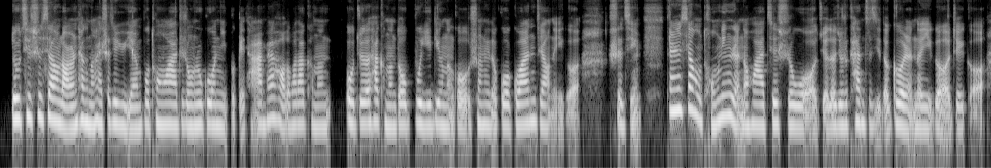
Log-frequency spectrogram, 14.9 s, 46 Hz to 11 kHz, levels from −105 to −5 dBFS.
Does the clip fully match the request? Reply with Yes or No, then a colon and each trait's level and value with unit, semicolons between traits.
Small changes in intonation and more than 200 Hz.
No: narrow, 2.0 semitones; medium, 185 Hz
